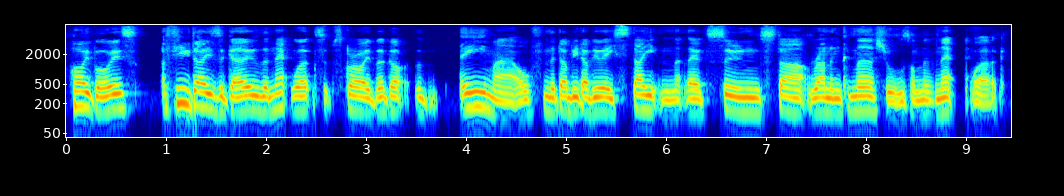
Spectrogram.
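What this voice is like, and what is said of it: Suffolk English accent. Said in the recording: “I can't do any sexy, gravelly voice, so you'll have to do it with my Suffolk accent.”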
